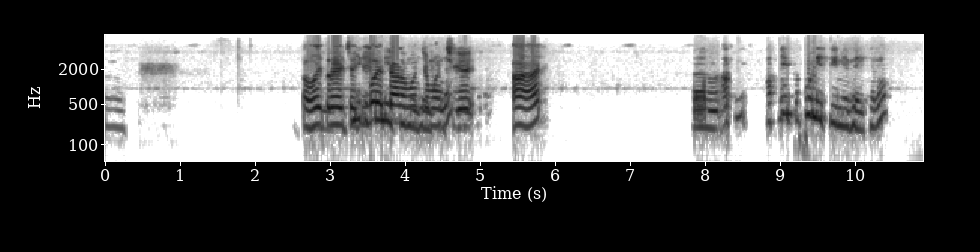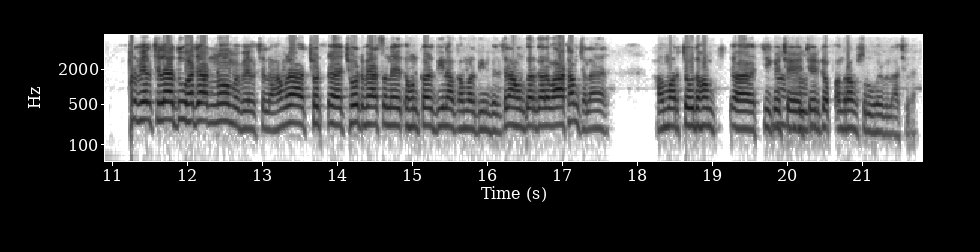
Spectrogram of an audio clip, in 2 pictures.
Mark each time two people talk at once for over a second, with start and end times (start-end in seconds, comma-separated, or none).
2.7-4.6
